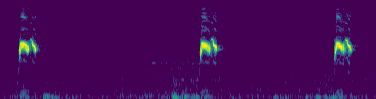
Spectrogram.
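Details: Red-whiskered Bulbul decoy song meant to draw wild birds into traps: three brief, lilting phrases about two seconds apart over soft low thuds.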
